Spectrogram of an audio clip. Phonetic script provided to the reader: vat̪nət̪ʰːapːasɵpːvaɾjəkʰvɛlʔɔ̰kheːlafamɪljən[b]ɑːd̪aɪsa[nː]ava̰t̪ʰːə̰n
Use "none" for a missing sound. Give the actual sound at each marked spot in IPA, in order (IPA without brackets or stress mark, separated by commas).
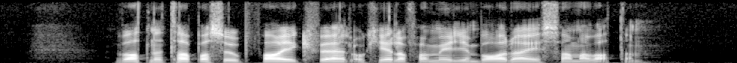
b, mː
